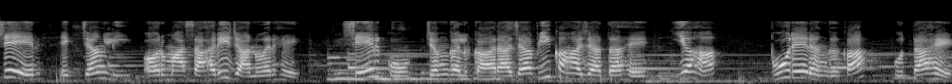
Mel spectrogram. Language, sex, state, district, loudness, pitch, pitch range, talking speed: Hindi, female, Bihar, Katihar, -14 LUFS, 225 Hz, 210-270 Hz, 140 wpm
